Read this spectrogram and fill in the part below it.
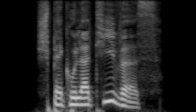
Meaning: strong/mixed nominative/accusative neuter singular of spekulativ
- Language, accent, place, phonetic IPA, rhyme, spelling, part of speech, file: German, Germany, Berlin, [ʃpekulaˈtiːvəs], -iːvəs, spekulatives, adjective, De-spekulatives.ogg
